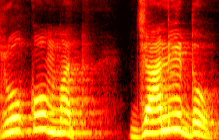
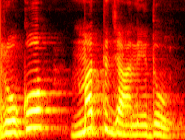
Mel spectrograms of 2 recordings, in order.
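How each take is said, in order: First: There is a pause right after मत. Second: There is a pause right after रोको.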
